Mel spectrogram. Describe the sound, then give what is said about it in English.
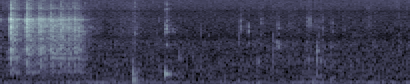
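A can of Michelob Ultra beer cracks open right on the mic with a sharp metallic snap and a bright half-second fizzing hiss, followed by a few faint clinks and small rattles, with no talking. “Let's open the first one. Yes. Right on the mic.”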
